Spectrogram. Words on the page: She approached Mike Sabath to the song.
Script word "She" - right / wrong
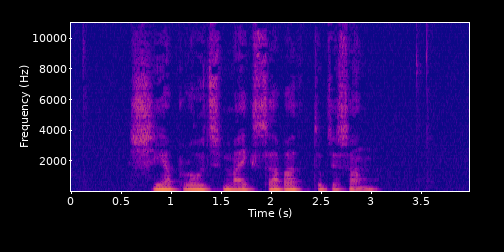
right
